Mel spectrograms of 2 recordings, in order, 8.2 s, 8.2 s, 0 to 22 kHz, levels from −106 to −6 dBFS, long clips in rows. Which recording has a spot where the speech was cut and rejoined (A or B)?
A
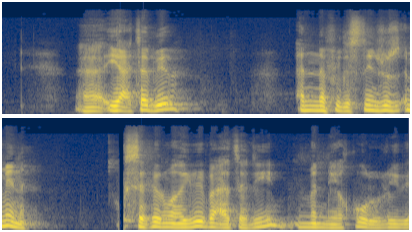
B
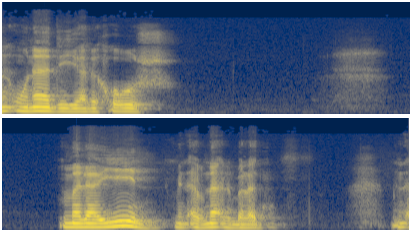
A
